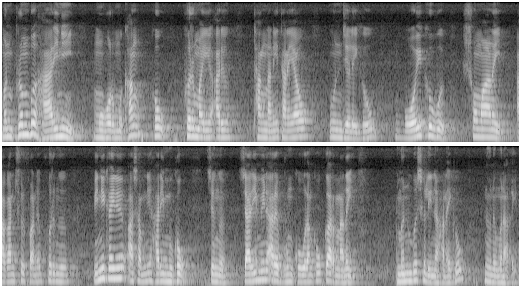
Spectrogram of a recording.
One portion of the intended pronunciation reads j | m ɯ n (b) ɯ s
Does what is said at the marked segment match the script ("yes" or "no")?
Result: yes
